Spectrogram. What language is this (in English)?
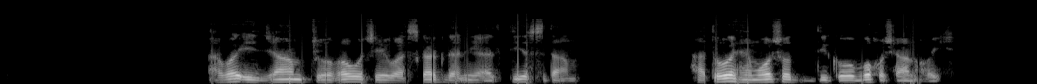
Khowar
